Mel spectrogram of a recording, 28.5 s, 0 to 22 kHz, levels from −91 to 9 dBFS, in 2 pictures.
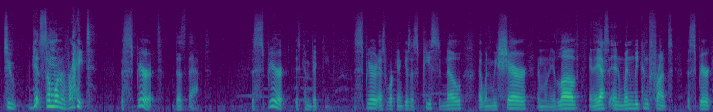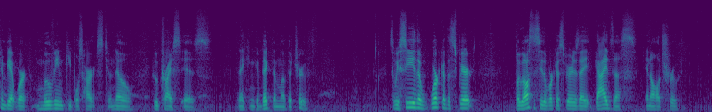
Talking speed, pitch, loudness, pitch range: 175 wpm, 125 Hz, -35 LUFS, 110-140 Hz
